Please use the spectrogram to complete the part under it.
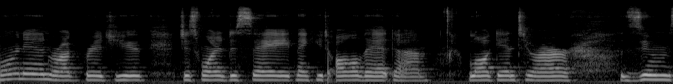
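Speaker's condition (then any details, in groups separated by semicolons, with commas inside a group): No condition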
